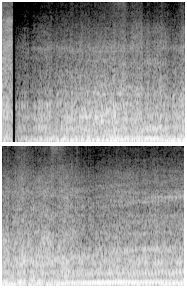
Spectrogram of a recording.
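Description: A lightly loaded motorcycle cruises along a road on a long-distance trip, its steady engine drone and wind rush loud and continuous throughout, with no talking.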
